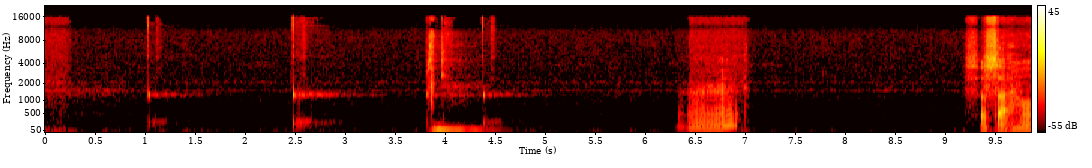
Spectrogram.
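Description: Short menu blips sound as selections change.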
